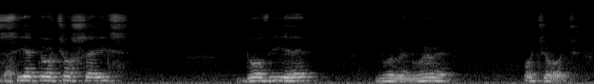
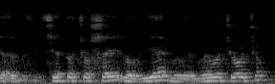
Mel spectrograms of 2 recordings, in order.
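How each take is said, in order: First: The number is said softly and slowly. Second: The number is said at a faster pace.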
